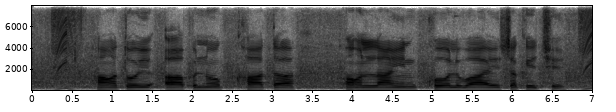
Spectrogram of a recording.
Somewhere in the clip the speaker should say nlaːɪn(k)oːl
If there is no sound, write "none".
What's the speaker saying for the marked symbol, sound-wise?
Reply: kʰ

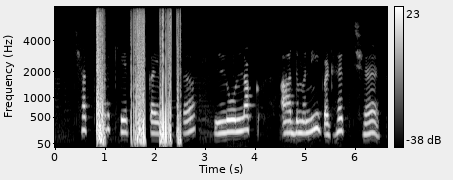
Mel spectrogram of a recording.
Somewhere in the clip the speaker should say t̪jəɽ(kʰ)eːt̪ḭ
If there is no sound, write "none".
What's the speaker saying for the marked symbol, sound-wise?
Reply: kʰ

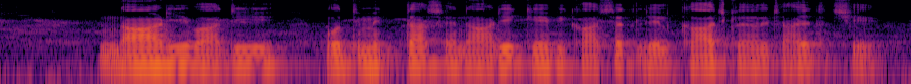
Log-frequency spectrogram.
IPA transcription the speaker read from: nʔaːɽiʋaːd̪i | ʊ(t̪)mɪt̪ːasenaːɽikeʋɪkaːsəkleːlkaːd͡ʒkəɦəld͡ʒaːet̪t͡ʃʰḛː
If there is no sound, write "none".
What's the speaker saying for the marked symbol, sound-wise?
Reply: d̪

